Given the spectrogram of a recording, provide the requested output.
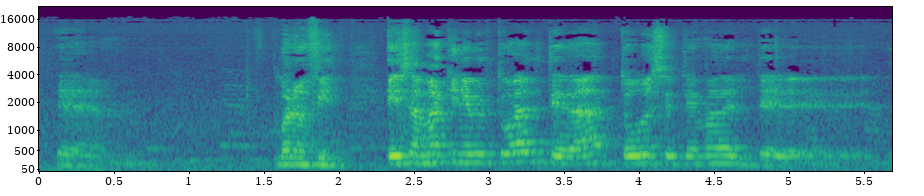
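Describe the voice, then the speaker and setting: With clear room echo and noticeable noise in the background, a man speaks with pitch that rises and falls in an ordinary way. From Uruguay. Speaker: software developer and author. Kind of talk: technical interview.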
